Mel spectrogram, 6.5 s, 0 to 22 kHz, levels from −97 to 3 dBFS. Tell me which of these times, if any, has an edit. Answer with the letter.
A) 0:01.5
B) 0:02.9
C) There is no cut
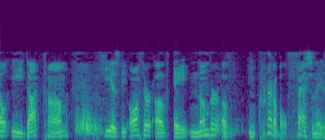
C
